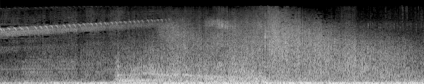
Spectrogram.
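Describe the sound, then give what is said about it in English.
A high, thin whine sounds for a moment before a deep explosion erupts into a loud, sustained rumbling roar that keeps churning without fading for several seconds, as a mushroom-shaped cloud rises and spreads outward. “Crashed and smoked around me, and burned into my inner eye was the image of a cloud going up and up and up, spreading outward in all directions like a giant toadstool.”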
